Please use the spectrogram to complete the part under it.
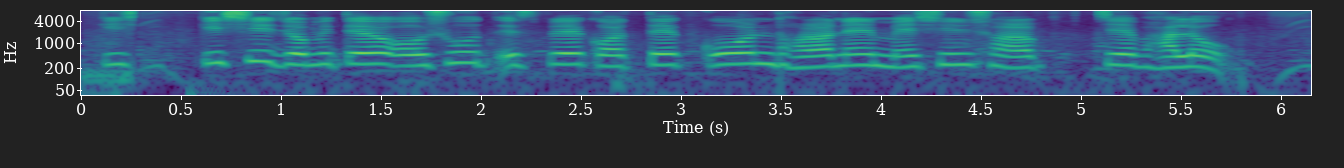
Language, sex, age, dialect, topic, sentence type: Bengali, female, 18-24, Rajbangshi, agriculture, question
